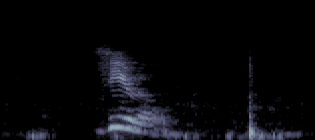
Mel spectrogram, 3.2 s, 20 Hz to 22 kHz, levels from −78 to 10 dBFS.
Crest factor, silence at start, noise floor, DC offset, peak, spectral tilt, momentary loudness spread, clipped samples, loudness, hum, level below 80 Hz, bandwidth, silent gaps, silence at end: 20 dB; 0.3 s; -68 dBFS; under 0.1%; -14 dBFS; -6.5 dB/octave; 26 LU; under 0.1%; -28 LUFS; none; -58 dBFS; 6.6 kHz; none; 0.25 s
